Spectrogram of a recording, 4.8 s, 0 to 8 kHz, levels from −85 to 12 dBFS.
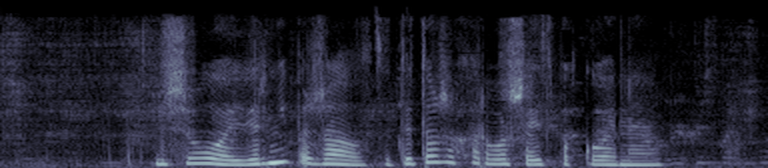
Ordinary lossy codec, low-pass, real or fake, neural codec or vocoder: AAC, 32 kbps; 7.2 kHz; real; none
